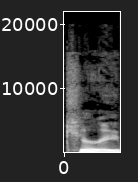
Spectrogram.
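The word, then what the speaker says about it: Kure: We all would share this beach cottage down at the beach in Curie Beach, North Carolina, pronounced Curie, but like Madame Curie, but spelled K-U-R-E.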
